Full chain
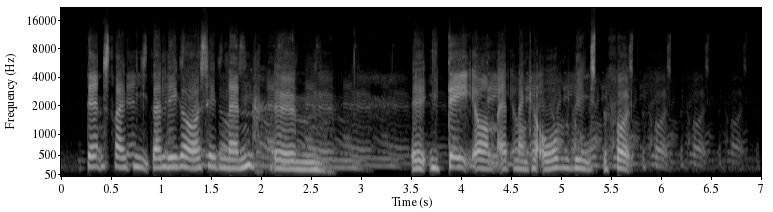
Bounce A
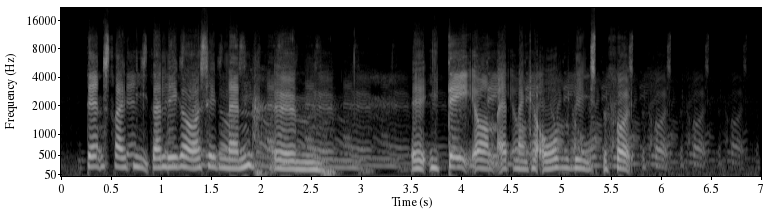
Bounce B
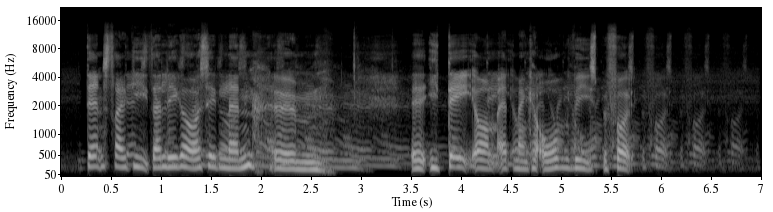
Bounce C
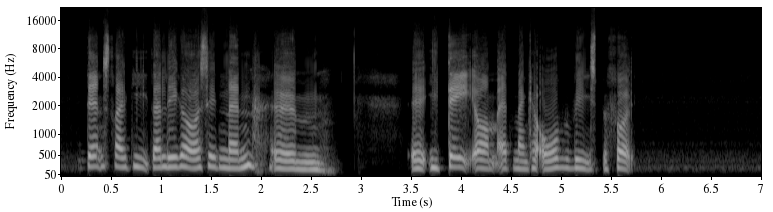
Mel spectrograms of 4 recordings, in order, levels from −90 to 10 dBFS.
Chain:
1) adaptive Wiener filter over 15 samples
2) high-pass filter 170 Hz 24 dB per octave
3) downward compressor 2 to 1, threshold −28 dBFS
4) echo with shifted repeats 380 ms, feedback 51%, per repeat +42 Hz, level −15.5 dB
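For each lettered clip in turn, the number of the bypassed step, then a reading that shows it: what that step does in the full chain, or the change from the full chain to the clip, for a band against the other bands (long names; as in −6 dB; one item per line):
2, 125 Hz band +2.0 dB
1, 8 kHz band +2.0 dB
4, echo-to-direct ratio −14.0 dB to none audible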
